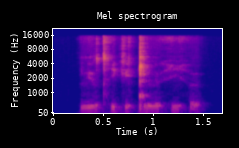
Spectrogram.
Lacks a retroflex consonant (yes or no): yes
